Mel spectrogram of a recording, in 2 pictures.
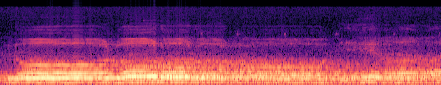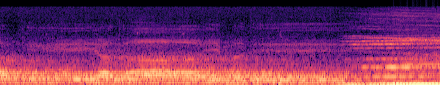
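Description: A single voice chanting a slow religious chant, with long held notes that bend and waver. About eight seconds in, a low ambient music drone swells in beneath it.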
